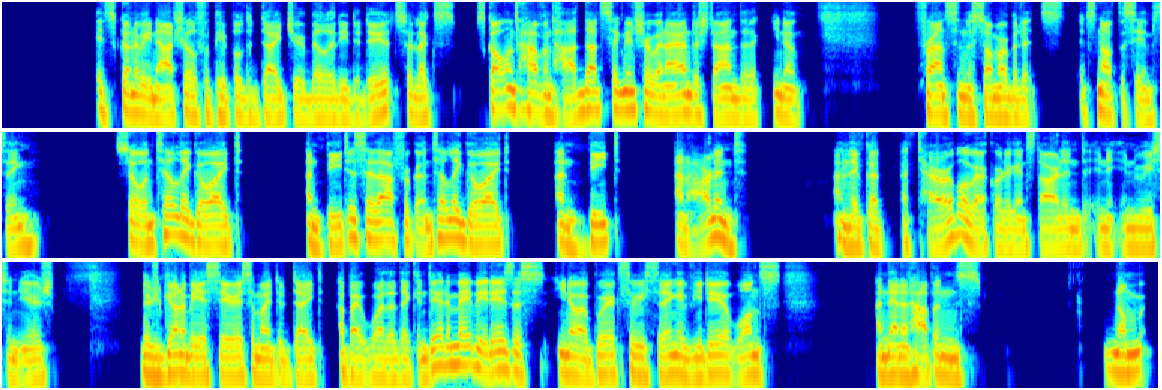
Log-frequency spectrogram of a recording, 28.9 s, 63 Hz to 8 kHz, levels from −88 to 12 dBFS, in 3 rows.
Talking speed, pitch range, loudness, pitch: 215 wpm, 100-120 Hz, -20 LUFS, 105 Hz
